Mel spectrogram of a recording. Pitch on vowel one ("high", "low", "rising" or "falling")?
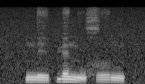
rising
